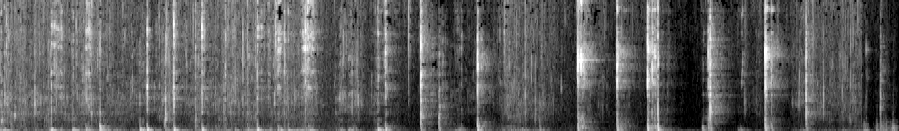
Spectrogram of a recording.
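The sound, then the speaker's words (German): A whisk beats rapidly against a bowl, mixing herbs into a mixture, a steady run of clicking taps that grow sharper and more spaced toward the end, with no talking. “Dann nochmal verquirlen, dass sich das alles gut vermischt.”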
